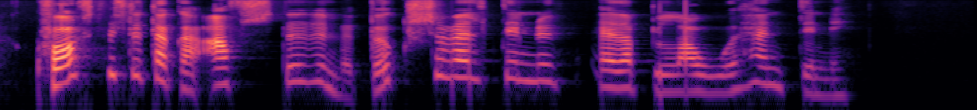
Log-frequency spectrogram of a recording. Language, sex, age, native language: Icelandic, female, 40-49, Icelandic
